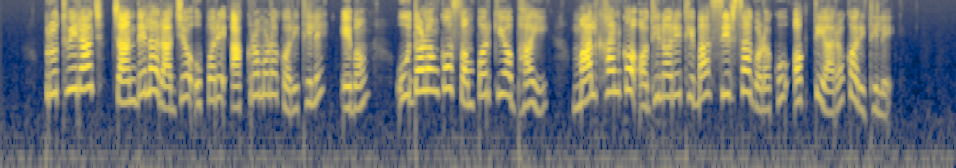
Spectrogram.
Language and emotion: Odia, neutral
